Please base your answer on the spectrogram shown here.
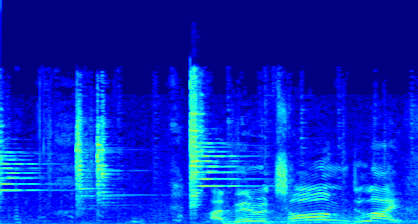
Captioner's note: laughing; swords clanging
